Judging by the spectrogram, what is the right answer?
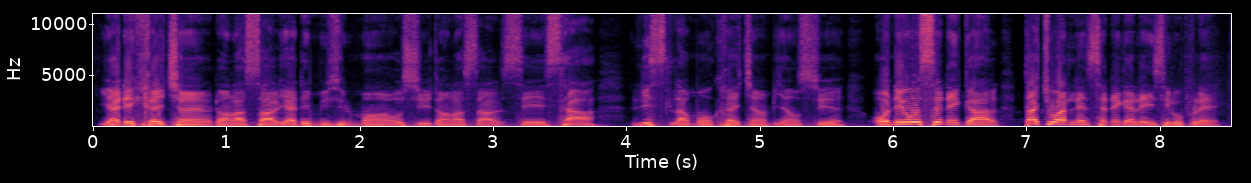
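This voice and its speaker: A man playing a genial celebration master of ceremonies in a drama, announcing haltingly with many pauses. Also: on the high side, steady tone, clean tone, no room sound, close to an everyday voice.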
